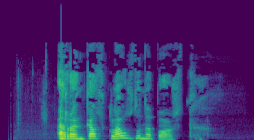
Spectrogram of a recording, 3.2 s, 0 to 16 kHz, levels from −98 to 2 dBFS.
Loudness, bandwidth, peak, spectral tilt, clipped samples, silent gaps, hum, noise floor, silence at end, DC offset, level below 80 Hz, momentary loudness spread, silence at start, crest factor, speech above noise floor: -19 LUFS; 11.5 kHz; 0 dBFS; -3.5 dB/octave; under 0.1%; none; none; -72 dBFS; 0.95 s; under 0.1%; -60 dBFS; 14 LU; 0.7 s; 22 dB; 53 dB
